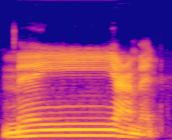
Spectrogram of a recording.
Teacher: hem birbirine katıyoruz hem de gunne sesi hayşum getiriyoruz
